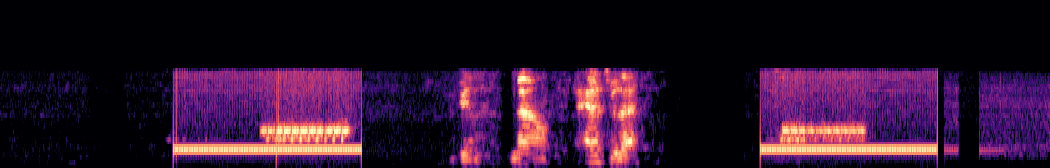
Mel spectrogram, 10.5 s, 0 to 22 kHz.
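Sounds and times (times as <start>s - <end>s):
continuous electronic telephone tone while a number is dialed: 1.7s - 3.7s, 7.6s - 10.1s
speech: 4.6s - 6.5s.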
